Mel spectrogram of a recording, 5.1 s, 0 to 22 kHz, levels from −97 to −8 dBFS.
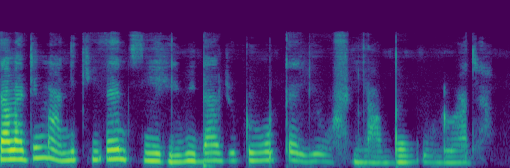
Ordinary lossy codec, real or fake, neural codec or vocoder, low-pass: AAC, 64 kbps; fake; codec, 44.1 kHz, 2.6 kbps, DAC; 9.9 kHz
